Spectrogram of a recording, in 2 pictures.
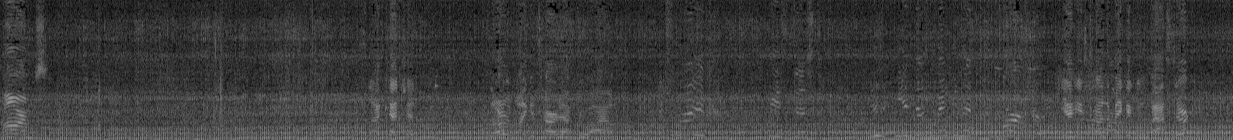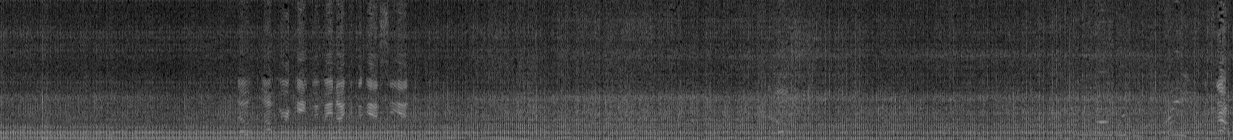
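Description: Single-seat gyrocopter's engine running steadily at low speed, its pitch rising and falling for several seconds through the middle.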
